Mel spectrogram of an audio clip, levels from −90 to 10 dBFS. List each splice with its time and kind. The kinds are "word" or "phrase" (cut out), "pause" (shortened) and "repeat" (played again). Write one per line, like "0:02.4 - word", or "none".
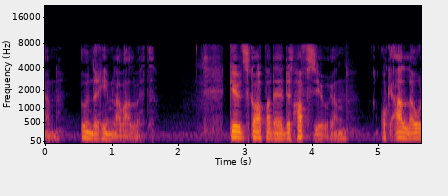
0:02.7 - pause
0:03.7 - word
